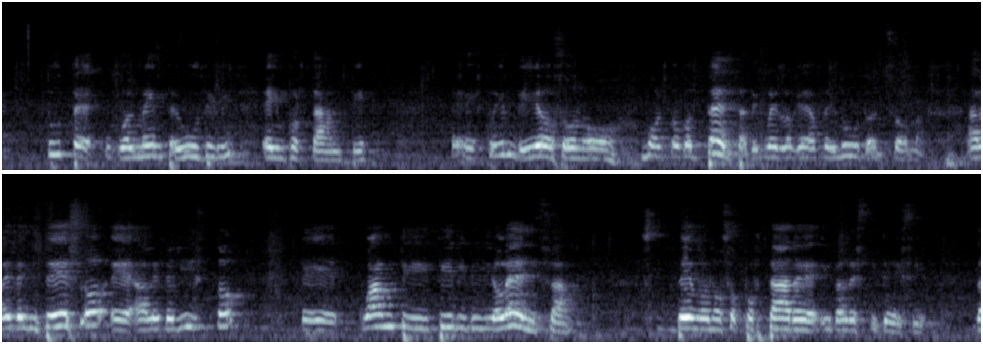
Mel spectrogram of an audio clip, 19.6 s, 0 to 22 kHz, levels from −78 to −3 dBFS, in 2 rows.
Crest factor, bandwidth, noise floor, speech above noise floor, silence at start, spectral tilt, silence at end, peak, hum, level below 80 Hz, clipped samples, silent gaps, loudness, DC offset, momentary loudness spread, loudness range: 20 dB; 7.8 kHz; -49 dBFS; 29 dB; 0.45 s; -7 dB/octave; 0 s; 0 dBFS; none; -46 dBFS; under 0.1%; none; -20 LUFS; under 0.1%; 15 LU; 7 LU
